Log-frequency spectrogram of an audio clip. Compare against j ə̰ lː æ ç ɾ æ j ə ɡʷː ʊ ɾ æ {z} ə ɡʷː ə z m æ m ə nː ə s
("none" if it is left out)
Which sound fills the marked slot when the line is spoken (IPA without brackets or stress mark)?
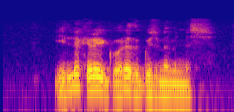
ð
